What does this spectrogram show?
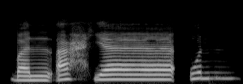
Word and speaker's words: بل أحياء: Karena tanwin bertemu ain, dia bukan ikhfa. Dibacanya jelas. Bal ahyaun, tidak boleh diulang Ibu.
